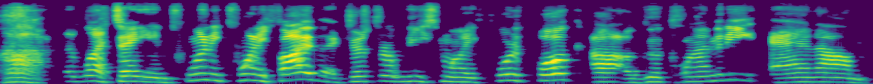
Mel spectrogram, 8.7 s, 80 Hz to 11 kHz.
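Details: 45-year-old man with cerebral atrophy and ataxia, a degenerative brain disease diagnosed in 2013 or 2014 affecting movement, balance and speech; speech changes began around 2020 as the disease progressed; ataxic dysarthria.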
